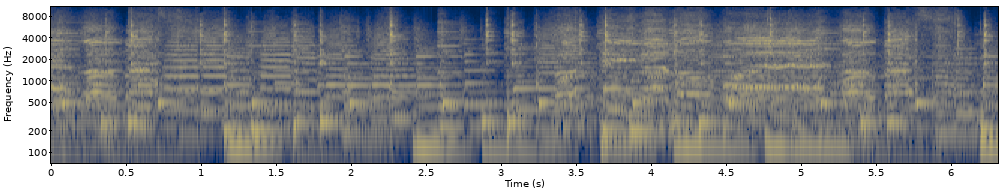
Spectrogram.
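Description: Salsa music without singing: a bass line moving in short held notes under dense instrumental parts, over a steady percussion beat.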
